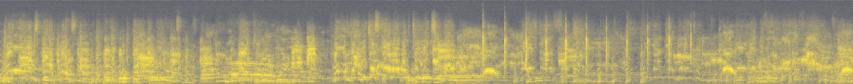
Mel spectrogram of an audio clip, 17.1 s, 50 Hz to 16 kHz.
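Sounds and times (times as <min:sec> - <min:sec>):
held keyboard chords: 0:00.0 - 0:17.0.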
